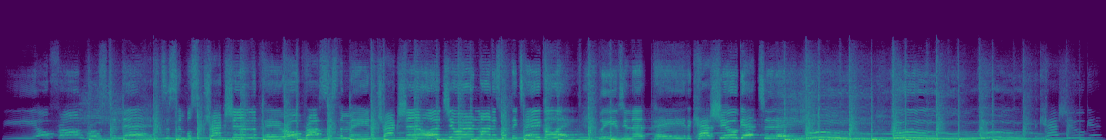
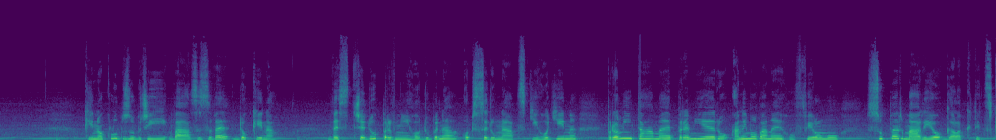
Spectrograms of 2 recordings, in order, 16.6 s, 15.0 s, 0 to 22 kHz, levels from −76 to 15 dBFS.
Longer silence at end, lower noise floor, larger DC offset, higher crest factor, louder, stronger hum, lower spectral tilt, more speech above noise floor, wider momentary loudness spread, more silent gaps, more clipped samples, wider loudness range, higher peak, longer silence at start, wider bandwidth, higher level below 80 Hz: about the same, 0.1 s vs 0 s; about the same, -38 dBFS vs -40 dBFS; neither; about the same, 16 dB vs 16 dB; about the same, -17 LUFS vs -17 LUFS; neither; about the same, -4.5 dB/octave vs -5.5 dB/octave; about the same, 22 dB vs 24 dB; second, 10 LU vs 13 LU; neither; neither; about the same, 3 LU vs 5 LU; about the same, 0 dBFS vs 0 dBFS; first, 0.2 s vs 0 s; first, 16 kHz vs 14 kHz; first, -24 dBFS vs -64 dBFS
